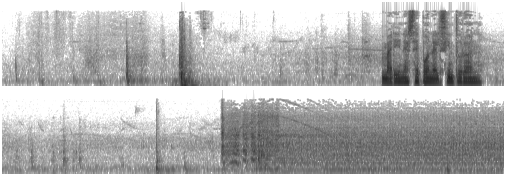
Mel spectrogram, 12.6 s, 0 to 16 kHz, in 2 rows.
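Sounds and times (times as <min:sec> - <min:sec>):
door slamming: 0:02.2 - 0:02.6
speech: 0:04.8 - 0:06.1
minivan engine cranking, revving and accelerating: 0:09.0 - 0:12.5.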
